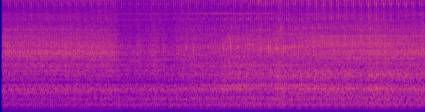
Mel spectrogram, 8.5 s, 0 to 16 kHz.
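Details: 2003 Vauxhall Vectra C SRi 2.2 at idle: light, crisp tick about three times a second, fast even clatter from the top of the engine; cause unknown.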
